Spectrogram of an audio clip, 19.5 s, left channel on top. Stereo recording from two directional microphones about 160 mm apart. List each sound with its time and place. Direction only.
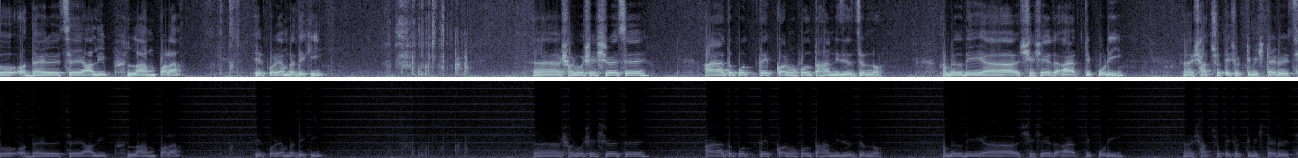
0.0 s speech: 25° left (ahead or behind)
3.8 s speech: 20° left (ahead or behind)
6.1 s a sound: 20° left (ahead or behind)
7.9 s speech: 20° left (ahead or behind)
